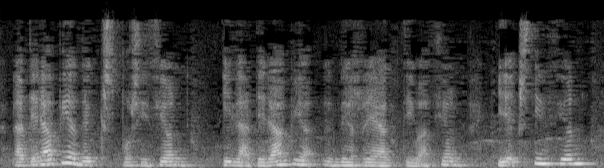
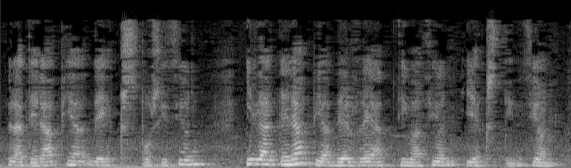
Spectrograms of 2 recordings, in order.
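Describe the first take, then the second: Both takes have the same delivery.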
